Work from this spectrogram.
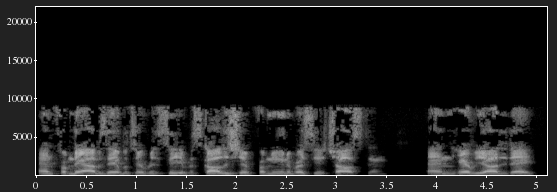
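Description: A man's voice: lowish voice, steady tone, fast talker, rough recording. A man in his twenties from the Bahamas with a Bahamian accent, an athlete giving casual interview answers as a guest. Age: 20s. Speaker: interview guest, football player.

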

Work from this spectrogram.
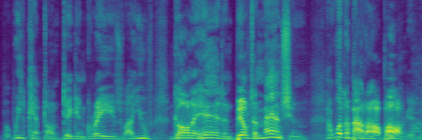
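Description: An actor playing a sly, menacing male gravedigger who bargains slowly and sinisterly in a radio drama. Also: a little high, big pitch swings, a bit bright, exaggerated voice. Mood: wheedling. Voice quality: gravelly, husky. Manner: slow, wheedling, sinister.

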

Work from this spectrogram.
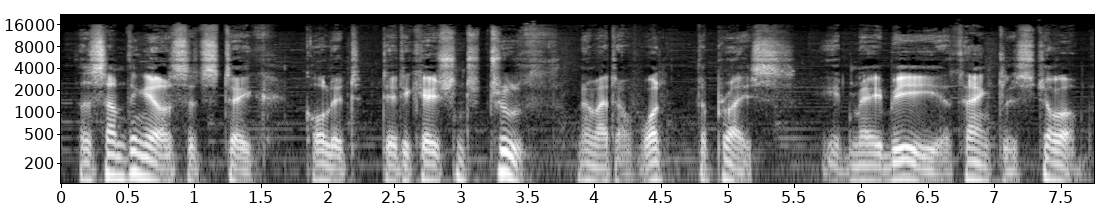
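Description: A man hosting a radio drama series, reading a scripted introduction in a measured, theatrical manner. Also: sits low.

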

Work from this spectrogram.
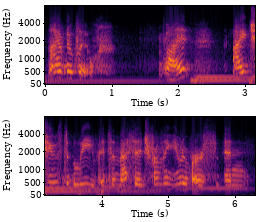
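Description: A woman's voice: medium pitch, fairly even intonation, a little slow, lightly acted. An actress with an American accent playing an anxious, grieving woman leaving a hesitant, rambling, confessional voicemail in an audio drama. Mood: wistful. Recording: muffled lo-fi phone message with music behind.

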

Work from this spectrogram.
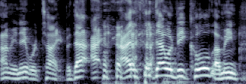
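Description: A man's voice: fairly high pitch, expressive, normal speed. A man hosting a sports talk radio show, chatting with a co-host and taking phone calls in an emphatic, repetitive way. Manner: chatty, emphatic, repeats himself.

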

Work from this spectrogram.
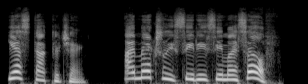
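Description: Assertive female doctor, played by a male narrator: voice lifted high, polite, measured, professional, dry audiobook sound. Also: big pitch swings, no room sound, heavily acted. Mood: polite, firm. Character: polite but assertive woman government disease doctor. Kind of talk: audiobook character dialogue.

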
